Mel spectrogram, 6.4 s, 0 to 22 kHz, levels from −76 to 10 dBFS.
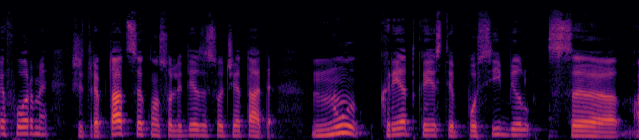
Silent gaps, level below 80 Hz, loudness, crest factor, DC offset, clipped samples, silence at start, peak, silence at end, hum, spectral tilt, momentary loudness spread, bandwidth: none; -70 dBFS; -30 LUFS; 22 dB; under 0.1%; under 0.1%; 0 s; -8 dBFS; 0 s; none; -4 dB/octave; 11 LU; 16 kHz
